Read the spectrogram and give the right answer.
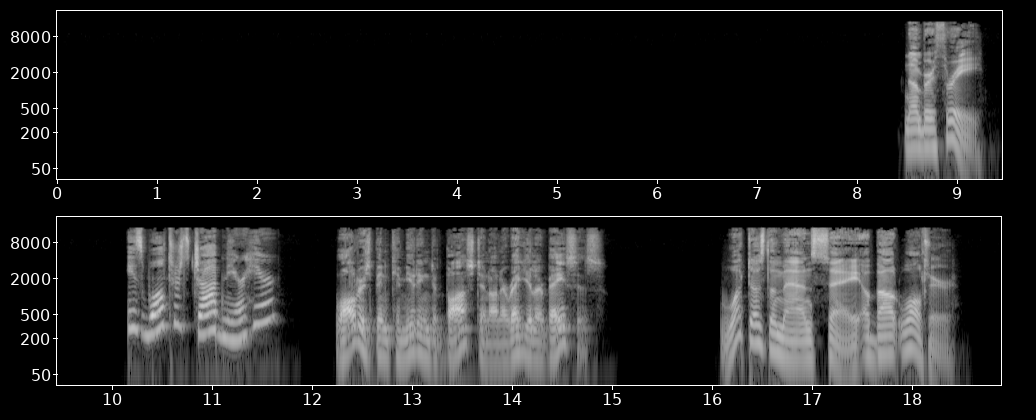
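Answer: Walter regularly commutes to Boston, so his job isn't near here.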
